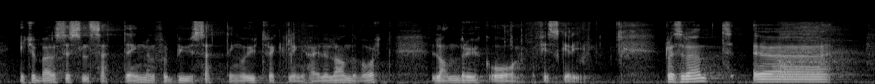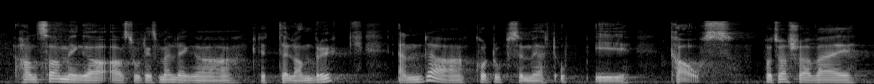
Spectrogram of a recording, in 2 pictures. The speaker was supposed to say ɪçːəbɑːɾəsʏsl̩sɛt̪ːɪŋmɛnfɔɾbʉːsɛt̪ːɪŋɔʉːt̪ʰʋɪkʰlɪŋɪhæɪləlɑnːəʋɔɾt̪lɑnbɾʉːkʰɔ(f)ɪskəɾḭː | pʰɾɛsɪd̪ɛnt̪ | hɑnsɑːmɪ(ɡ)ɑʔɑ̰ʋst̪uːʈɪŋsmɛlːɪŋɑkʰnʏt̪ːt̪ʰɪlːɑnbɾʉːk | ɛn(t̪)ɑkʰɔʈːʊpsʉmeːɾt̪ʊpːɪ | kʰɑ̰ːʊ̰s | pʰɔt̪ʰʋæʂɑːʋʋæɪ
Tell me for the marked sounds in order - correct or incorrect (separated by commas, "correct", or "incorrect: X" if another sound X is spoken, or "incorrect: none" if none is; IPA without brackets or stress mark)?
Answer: correct, incorrect: ŋ, incorrect: d̪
